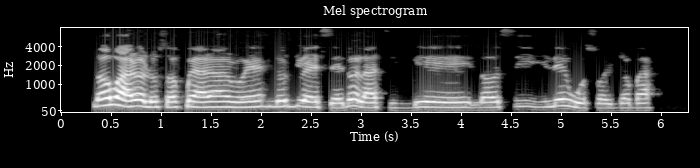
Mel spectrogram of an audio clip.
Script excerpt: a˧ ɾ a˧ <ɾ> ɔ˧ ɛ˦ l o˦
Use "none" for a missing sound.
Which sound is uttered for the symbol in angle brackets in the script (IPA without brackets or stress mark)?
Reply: ɾ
